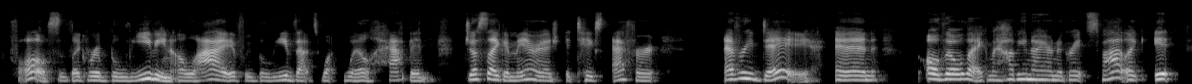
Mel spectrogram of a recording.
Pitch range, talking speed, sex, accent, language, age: 190-250 Hz, 185 wpm, female, American, English, 20-39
